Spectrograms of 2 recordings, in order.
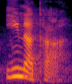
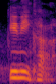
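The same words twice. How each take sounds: First: "inaka" with a weak uh in the middle; careful "inaka", middle vowel reduced to schwa. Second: "Inika" with a clear ee in the middle; careful "Inika", middle vowel kept full; practised pronunciation. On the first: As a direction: say "inaka" as EE-nuh-kah, first syllable stressed. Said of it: "It's a schwa vowel". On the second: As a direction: try "Inika" as EE-nee-kah, first syllable stressed. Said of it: "I'm gonna try saying it that way". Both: Shown as a demonstration.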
